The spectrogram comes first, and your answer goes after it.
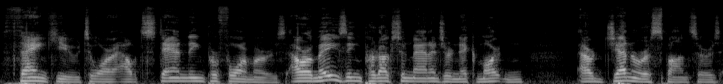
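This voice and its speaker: A man's voice: mid-range voice, a bit bright, no echo. A man working as an announcer, reading a scripted radio show sign-off.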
